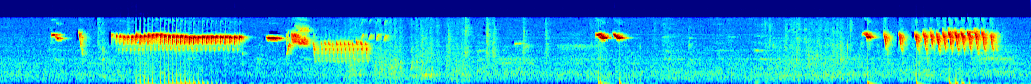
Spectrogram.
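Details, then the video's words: A pet canary singing on a window ledge gives bright, high chirps and long rolling trills, with a lower buzzy roll and pauses between phrases. "the canary sings"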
